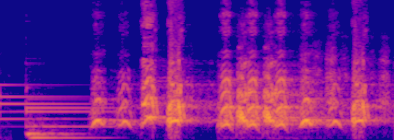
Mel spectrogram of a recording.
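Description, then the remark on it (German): A short ringing tone sounds first, then a dog barks rapidly about a dozen times in a steady, fairly loud run with no one speaking. “Hund und Futter. Hund sieht Futter.”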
